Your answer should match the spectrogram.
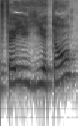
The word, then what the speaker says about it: Feuilleton: Weil die sollte ja im Feuilleton platziert werden. So spricht man es wirklich aus, wenn man sich Zeit lässt.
